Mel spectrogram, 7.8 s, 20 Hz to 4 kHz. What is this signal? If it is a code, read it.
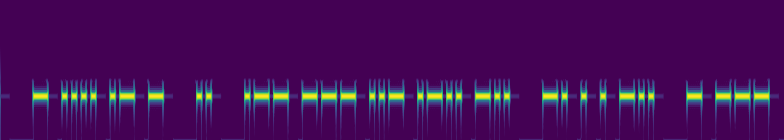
Morse code, heard as a keyed tone, about 25 wpm, 750 Hz. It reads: THAT I WOULD NEED TO
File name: Archive / 25 WPM / 25WPM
